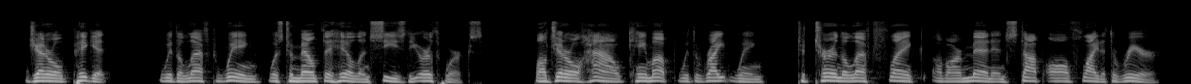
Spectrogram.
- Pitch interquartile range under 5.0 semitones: Yes, average, 2.9 semitones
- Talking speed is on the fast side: Yes, fast, 225 wpm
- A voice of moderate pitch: Yes, medium, 145 Hz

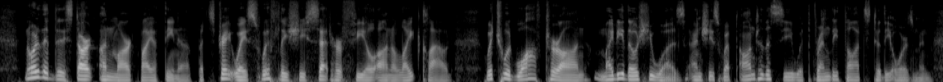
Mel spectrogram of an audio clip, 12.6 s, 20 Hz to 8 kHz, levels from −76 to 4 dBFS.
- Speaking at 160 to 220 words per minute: Yes, average, 190 wpm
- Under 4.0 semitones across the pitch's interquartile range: No, average, 4.7 semitones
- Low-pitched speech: Yes, low, 115 Hz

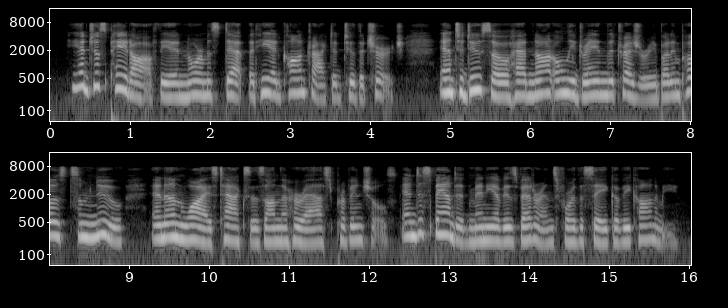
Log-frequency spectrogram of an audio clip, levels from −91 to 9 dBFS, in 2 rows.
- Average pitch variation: Yes, average, 3.4 semitones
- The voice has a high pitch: Yes, high, 205 Hz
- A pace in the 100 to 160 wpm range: No, average, 175 wpm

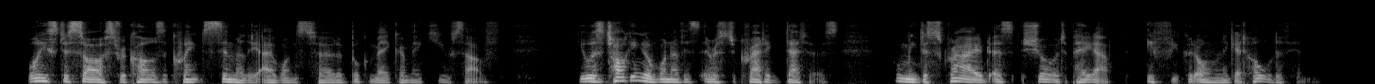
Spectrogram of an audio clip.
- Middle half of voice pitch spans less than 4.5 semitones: Yes, average, 3.6 semitones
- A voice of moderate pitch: No, low, 110 Hz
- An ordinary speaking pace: Yes, average, 170 wpm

